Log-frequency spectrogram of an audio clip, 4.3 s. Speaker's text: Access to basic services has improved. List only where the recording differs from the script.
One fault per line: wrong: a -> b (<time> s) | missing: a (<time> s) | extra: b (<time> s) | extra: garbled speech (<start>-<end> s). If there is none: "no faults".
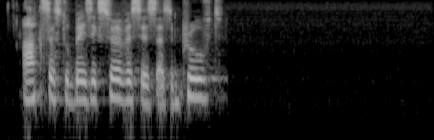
no faults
